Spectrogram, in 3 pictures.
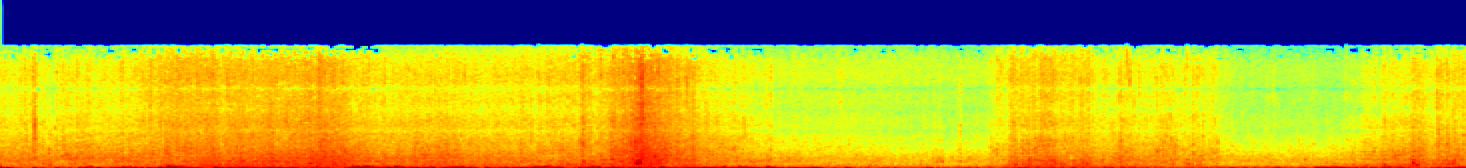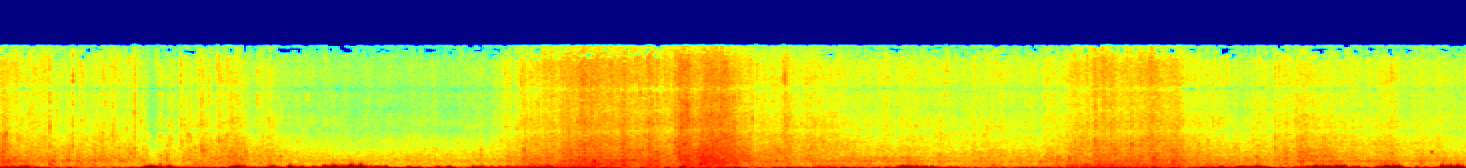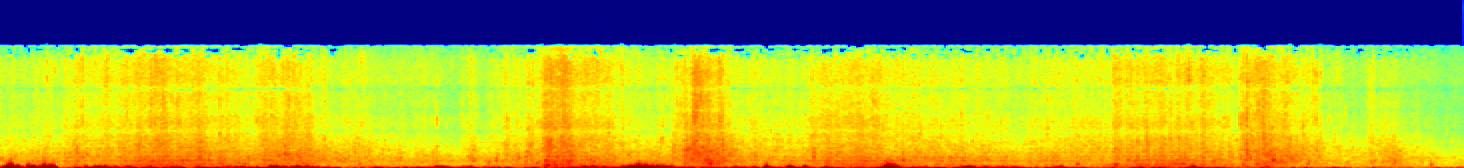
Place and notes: Beach recorded for a course project. The audio is unedited except for fade in and fade out.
